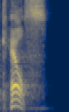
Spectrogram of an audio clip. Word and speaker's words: Kelce: We're supposed to pronounce it Kelce. Did you know that? – I did not know that.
